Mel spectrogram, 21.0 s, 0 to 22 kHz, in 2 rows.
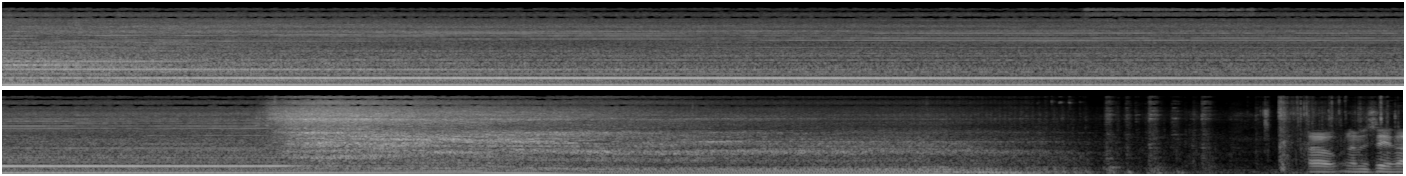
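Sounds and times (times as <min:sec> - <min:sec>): blower high whine: 0:00.0 - 0:18.8
diesel engine running: 0:00.0 - 0:21.0.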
